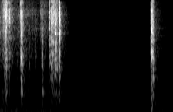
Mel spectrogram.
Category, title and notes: Sound effects > Objects / House appliances
TOYMisc-Samsung Galaxy Smartphone, CU Gun, Cock, Load Nicholas Judy TDC
A toy gun cocking and loading. Recorded at Goodwill.
Phone-recording, cock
